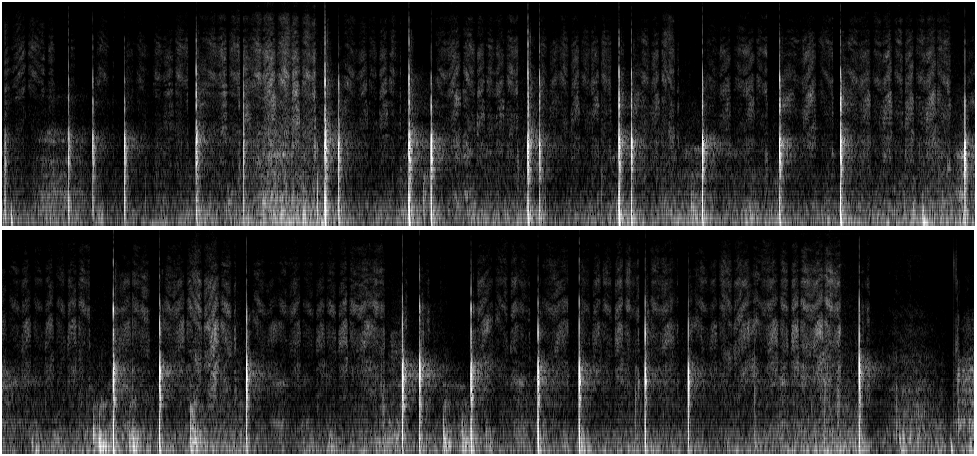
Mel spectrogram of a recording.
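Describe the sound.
Writing on a board during a chemistry lecture: scratchy strokes broken by many sharp taps at an irregular pace, spread over nearly twenty seconds.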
